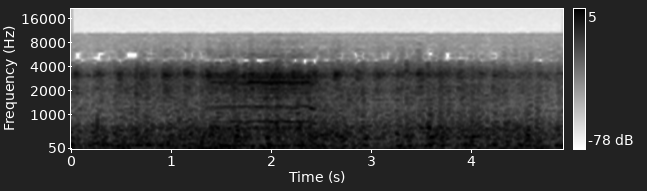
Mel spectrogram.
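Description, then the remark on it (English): A steam train rumbles past, a loud, steady roar of wheels with a faint clattering rhythm and a hiss of steam running through it, filling all five seconds without any voices. “His shout was lost in the rumbling of the wheels and the hissing of steam.”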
